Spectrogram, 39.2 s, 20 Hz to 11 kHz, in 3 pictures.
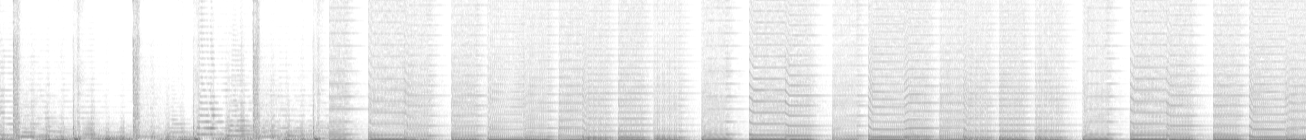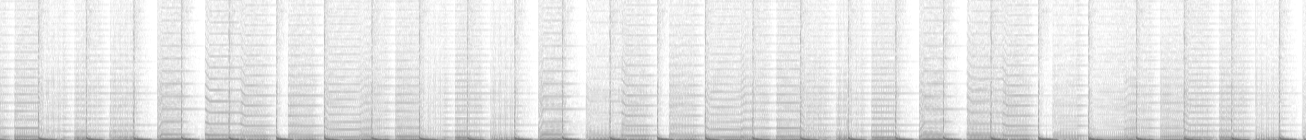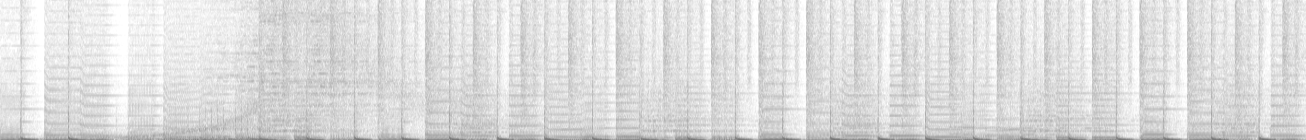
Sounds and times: Music: 0:00.0 - 0:39.1.

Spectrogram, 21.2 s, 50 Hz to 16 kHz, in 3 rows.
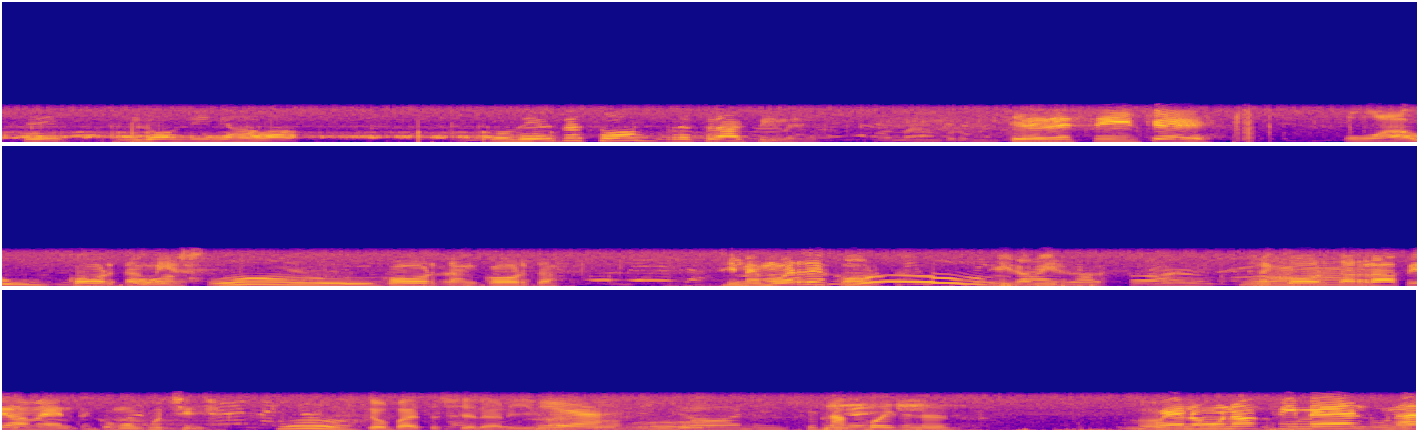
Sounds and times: Outside, rural or natural: 0:00.0 - 0:21.2.

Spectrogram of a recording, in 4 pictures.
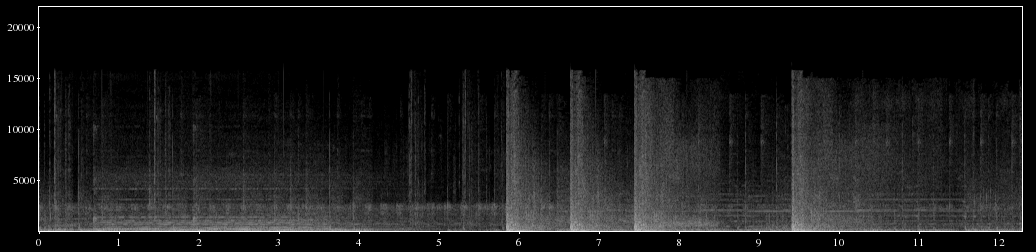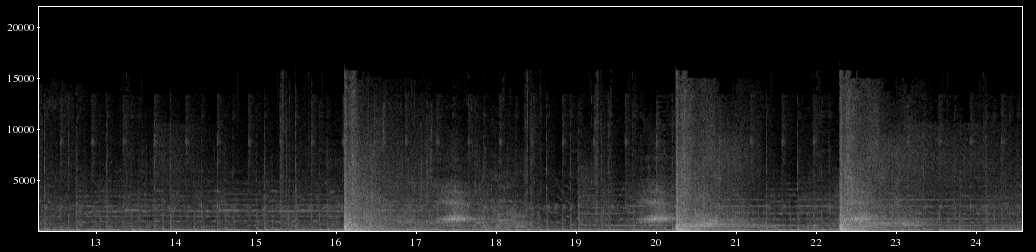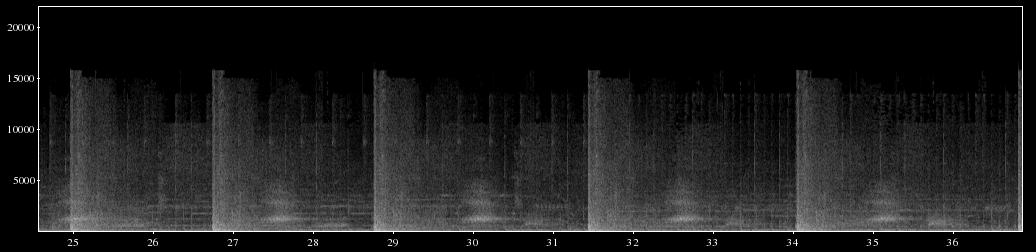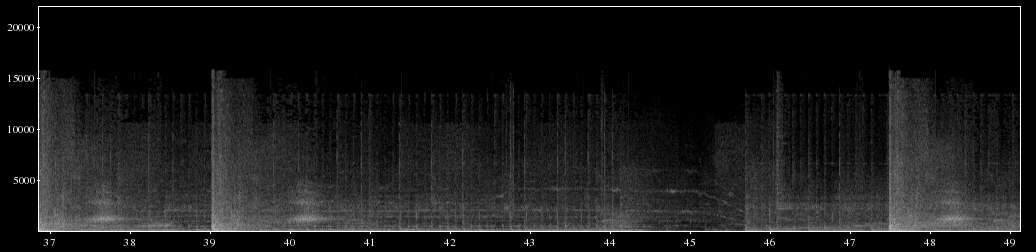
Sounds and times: Music: 0:00.0 - 0:49.1.

